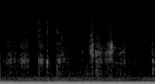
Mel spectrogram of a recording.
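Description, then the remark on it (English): A few soft, papery rustles, like a book page being turned, sit over a steady low hum, with no voices. “Every time you turn a page, we get closer to the monster at the end of this book.”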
